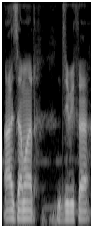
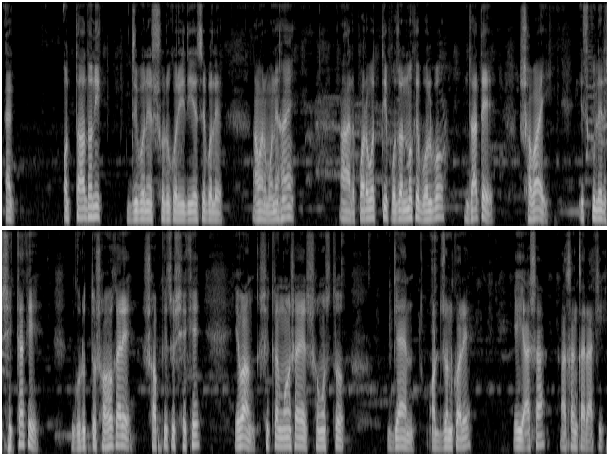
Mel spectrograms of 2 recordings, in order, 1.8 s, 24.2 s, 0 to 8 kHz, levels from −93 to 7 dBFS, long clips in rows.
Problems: constant background noise, background conversations at intervals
